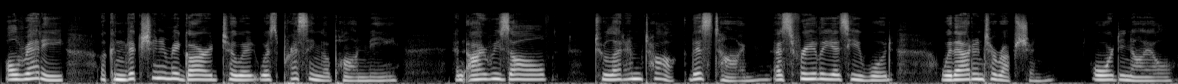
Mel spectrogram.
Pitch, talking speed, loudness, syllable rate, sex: 215 Hz, 150 wpm, -17 LUFS, 4.6 syllables/s, female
